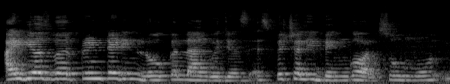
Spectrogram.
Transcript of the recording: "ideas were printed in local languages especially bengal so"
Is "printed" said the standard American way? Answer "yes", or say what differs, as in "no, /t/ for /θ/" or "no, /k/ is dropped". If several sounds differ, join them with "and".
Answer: yes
